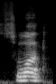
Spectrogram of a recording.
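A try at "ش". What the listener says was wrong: হইলে তো দুইটা সিন হয়ে গেল, একটা হচ্ছে সিন আর একটা হচ্ছে শিন। সিন, শিন বিপরীত। দেখা আপনি শিনকে যদি সিন পড়েন, আপনি খেয়াল করেন, তাহলে কি হবে?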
